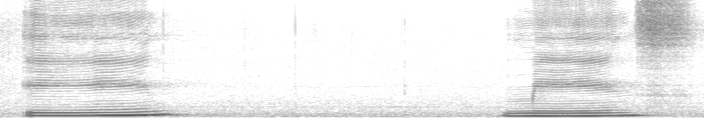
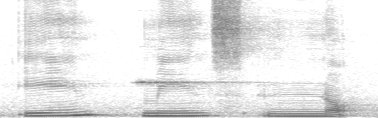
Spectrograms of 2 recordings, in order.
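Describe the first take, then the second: First: Said in the usual way. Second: Drawn-out, each word weighted; slow teaching emphasis; slow emphatic rule. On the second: Shown as a demonstration. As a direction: spell it out slowly for the student.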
